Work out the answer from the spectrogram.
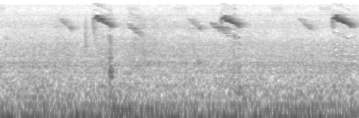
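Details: White-eye calls meant to draw other white-eyes into answering: high, thin chirps that slide quickly downward, given in small clusters about every one and a half seconds over a steady low rumble.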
